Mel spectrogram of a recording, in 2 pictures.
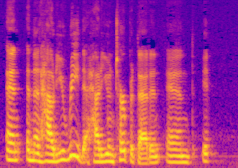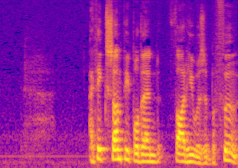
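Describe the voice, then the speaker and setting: Lively intonation marks this speech, delivered with an American accent. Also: man. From Indiana. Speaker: playwright. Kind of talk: interview. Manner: halting, repeats words.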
